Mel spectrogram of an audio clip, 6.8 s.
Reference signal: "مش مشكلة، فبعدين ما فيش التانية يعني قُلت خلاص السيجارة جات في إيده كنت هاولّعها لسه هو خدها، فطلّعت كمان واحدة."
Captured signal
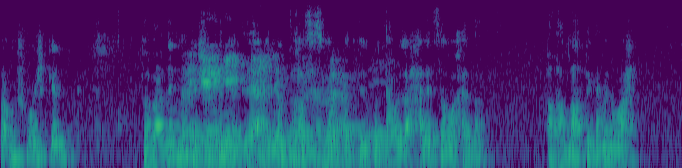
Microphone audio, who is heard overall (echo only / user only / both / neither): both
